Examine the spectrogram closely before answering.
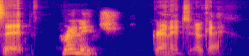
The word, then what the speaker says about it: Greenwich: it greenwich granite okay i know it's spelt green green witch and i know some of you guys pronounce it green witch but no you've never heard well you do some of you do on the end but you pronounce it like there's only one e so it's green granite greenwich sounds like a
